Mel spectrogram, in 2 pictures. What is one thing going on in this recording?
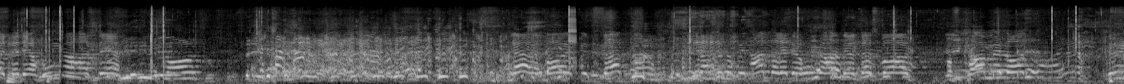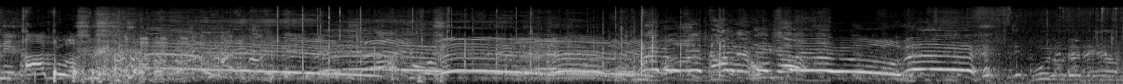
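A crowd of men and women talk and call out with animation outdoors.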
